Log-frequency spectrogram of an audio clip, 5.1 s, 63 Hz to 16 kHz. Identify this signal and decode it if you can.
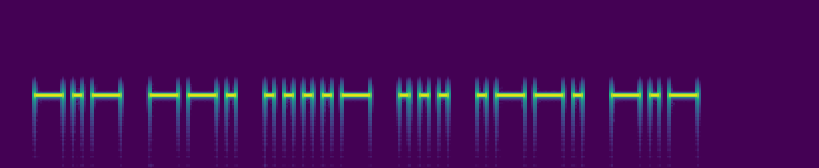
Morse code, heard as a keyed tone, about 21 wpm, 700 Hz. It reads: KG4SPK
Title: USA Callsign DE Callsign 20wpm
